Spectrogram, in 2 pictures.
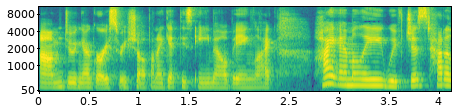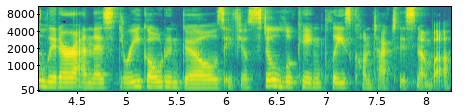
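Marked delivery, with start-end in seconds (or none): none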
